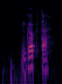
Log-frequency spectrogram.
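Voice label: "гӧпта", Komi-Zyrian, male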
